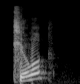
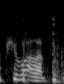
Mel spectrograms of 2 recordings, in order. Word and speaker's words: Puyallup: Puyallup. You're on the air. – Oh, hi. Hi. Yeah, Puyallup.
